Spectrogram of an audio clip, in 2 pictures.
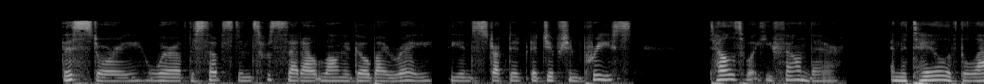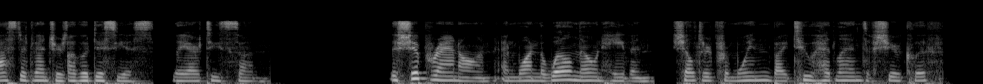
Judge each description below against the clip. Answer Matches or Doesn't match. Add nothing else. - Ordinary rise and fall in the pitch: Doesn't match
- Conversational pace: Matches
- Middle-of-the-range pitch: Matches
